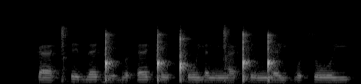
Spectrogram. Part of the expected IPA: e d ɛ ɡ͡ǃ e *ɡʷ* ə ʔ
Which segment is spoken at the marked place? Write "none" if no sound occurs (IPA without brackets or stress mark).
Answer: b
